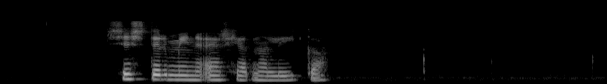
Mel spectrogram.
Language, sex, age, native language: Icelandic, female, 10, Icelandic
